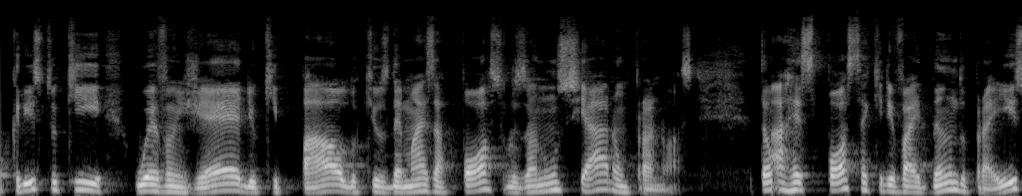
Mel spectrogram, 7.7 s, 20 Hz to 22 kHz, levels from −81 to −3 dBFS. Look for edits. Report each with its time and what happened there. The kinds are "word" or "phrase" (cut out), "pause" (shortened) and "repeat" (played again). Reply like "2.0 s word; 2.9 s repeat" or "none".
5.8 s word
